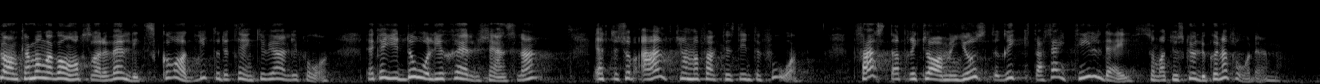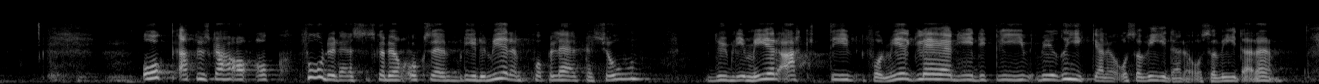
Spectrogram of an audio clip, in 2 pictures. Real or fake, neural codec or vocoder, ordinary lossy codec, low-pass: fake; codec, 24 kHz, 6 kbps, HILCodec; none; 7.2 kHz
